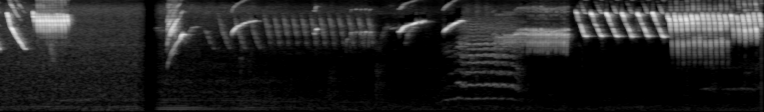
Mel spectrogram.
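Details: Canary training song for young birds, heard in broken bursts separated by short silences: high rapid trills, sweeping whistled notes, and a lower rolling tour near the middle, ending in a fast buzzy rattle.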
